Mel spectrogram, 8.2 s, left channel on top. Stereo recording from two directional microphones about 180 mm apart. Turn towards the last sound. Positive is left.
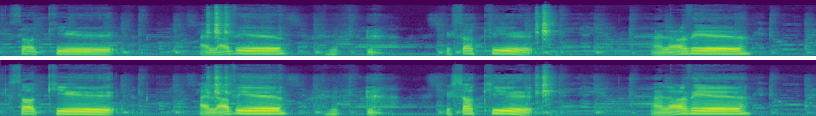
turn(degrees=-20)  # may be behind; listen again after turning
